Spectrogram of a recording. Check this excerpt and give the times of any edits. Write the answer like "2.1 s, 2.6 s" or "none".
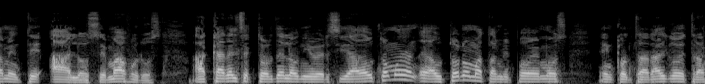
none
